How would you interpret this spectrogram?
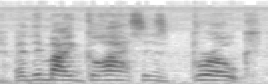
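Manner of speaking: retold indignation, words drawn out; really angry. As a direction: imitate an aggrieved patron. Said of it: "really angry".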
